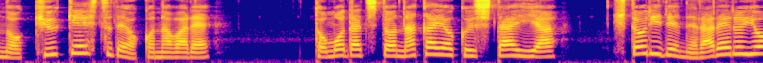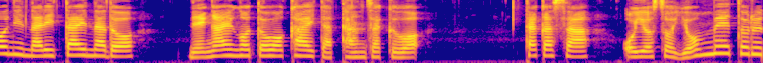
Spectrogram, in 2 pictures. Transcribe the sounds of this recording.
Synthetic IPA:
no̞kʲʰɨːke̞ːɕi̥t͡sɨd̪e̞o̞ko̞naβaɾe̞ | t̪o̞mo̞d̪at͡ɕi̥t̪o̞nakajo̞kɯ̟ɕi̥t̪aija | çi̥t̪o̞ɾʲid̪e̞ne̞ɾaɾe̞ɾɯ̟jo̞ːɲ̟inaɾʲit̪ainad̪o̞ | ne̞ŋaiŋo̞t̪o̞ːkait̪at̪ãnd͡zakɯ̟o̞ | t̪akasa | o̞jo̞so̞jõ̞mːe̞ːt̪o̞ɾɯ̟

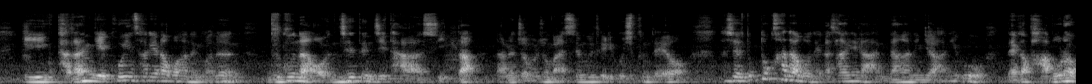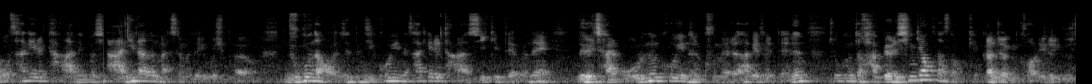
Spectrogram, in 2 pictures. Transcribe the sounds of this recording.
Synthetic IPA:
itad͡ʑanɡe̞kʰoinsʰaɡeɾaɡoɦanɯnɡʌnɯnː | uɡunaʌnd͡ʑe̞dɯnd͡ʑitaɦaɭs͈uit̚t͈aɾanɯnt͡ɕʌmɯɭt͡ɕomːa̰ɭs͈ɯmɯɭtɯɾiɡoɕʰi̥pʰɯnde̞̰jo | sʰaɕ̬ʰiɭt͈ok̚t͈okʰadaɡone̞ɡasʰaɡeɾɯɾa̰ndaŋɦanɯnɡe̞a̰ɲiɡone̞ɡapaboɾaɡosʰaɡiɾɯɭtaŋɦanɯnɡʌɕʰiʔa̰ɲiɾanɯnmaɭs͈ɯmɯɭtɯɾiɡoɕʰi̥pʰʌjo̰ | nuɡunaʌ̰nd͡ʑedɯnd͡ʑikʰoinesʰaɡiɾɯɭtaɾaɭs͈uik͈it͈e̞mune̞ | nɯɭt͡ɕaɭmoɾɯnɯnkʰoinɯɭkume̞ɾɯɭhaɡe̞dwe̞ɭt͈e̞nɯnt͡ɕ͈oɡɯmtʌkak̚p͈jʌɾiɕʰinɡjʌŋsʰʌsʰʌ̰ke̞k̚k͈and͡ʑʌɡinkʌɾiɾɯɭju

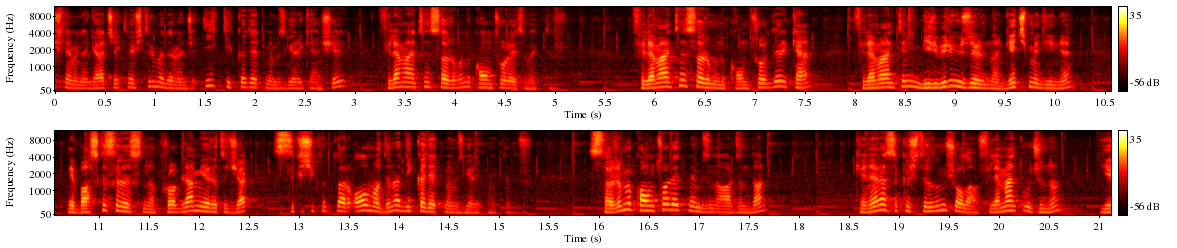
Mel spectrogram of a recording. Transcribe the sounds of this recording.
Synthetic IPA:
ʃlʲe̞minɛɟæɾt͡ʃʰɛclʲɛʃt̪ʰiɾme̞d̪ænø̞nd͡ʒɛʔilʲc̚d̪ikːat̪ɛt̪me̞mizɟe̞ɾe̞cʰænʃejfilʲemænt̪ʰinsaɾɯmɯnɯkʰo̞nt̪ɾo̞lʲɛt̪mɛc̚t̪ʰiɾ̥ | filʲemænt̪ʰinsaɾɯmɯnɯkʰo̞nt̪ʰɾo̞lʲed̪ɛɾcʰæn | flʲemænt̪ʰinbiɾbiɾiyze̞ɾind̪ænɟɛt͡ʃme̞d̪iːnɛvɛbaskɯsɯɾasɯnd̪apʰɾo̞blʲæmjaɾat̪ʰɯd͡ʒak | sɯkʰɯ̥ʃɯklˠɯklˠaɾo̞lˠmad̪ɯːnad̪ikʰːat̪ɛt̪me̞mizɟe̞ɾɛcmɛc̚t̪ʰed̪iɾ̝̥ | saɾɯmɯkʰo̞nt̪ɾo̞lʲɛt̪me̞mizinaɾd̪ɯnd̪an | ɟ̥ʰe̞naɾasɯkɯʃt̪ʰɯɾɯlˠmɯʃo̞lˠanflʲemænt̪ud͡ʒunu | j

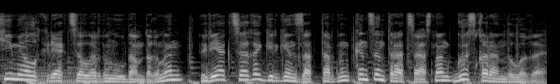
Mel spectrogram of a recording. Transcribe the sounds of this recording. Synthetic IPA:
xʲimijalˠəqrʲe̞ak̚t̪sɨjalˠɑɾd̪əɴəlˠd̪ɑmd̪əʁənəɴɾʲe̞akt̪sɨjaʁɑkʲe̞ɾɡʲe̞nzɑt̪ːɑɾd̪əɴkʰo̞nt̪se̞nt̪ɾat̪sɨjasənɑŋkʲʰɵz̥qʰɑɾɑnd̪əlˠəʁə̰

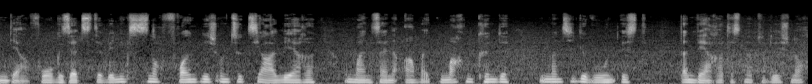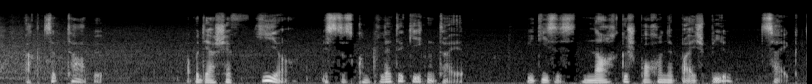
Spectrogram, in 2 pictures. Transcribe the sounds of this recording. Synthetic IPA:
ɛndeːɐfoːɐɡəzɛt͡stəveːnɪçstn̩snɔχfʁ̥ɔʏntlɪçʊntz̥ot͡sjaːlvɛːʁə | ʔʊntmanzaɪnə̰ʔaɐba̰ɪtmaχn̩kʰœntəvḭːmanziːɡəvoːntɪstd̥anvɛːʁəd̥asnatʰyːɐlɪçnɔχʔakt͡sɛp̚tʰaːb̥l̩ | ʔaːbɐdeːɐʃɛfhiːɐʔɪst̚d̥askʰɔmpʰl̥ɛtəɡ̥ḛːɡŋ̩tʰa̰ɪl | viːdiːzəsnaːχɡ̥əʃpʁ̥ɔχənəb̥a̰ɪʃpḭːl | t͡sa̰ɪkt

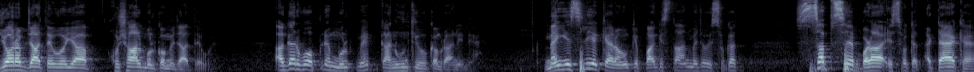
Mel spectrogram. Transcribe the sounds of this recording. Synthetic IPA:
jɔːɾəp̚d͡ʒaːt̪eɦueja | xoʃɦaːlmʊlkõmẽd͡ʒa̰ːt̪ḛɦṵḛ | ɐ̰ɡəɾʋoɐpnemʊlkmẽkaːnuːnkiɦʊkəmɾa̰ːnḭlḛː | mɛ̃ːjeɪsliekɛɦɾaɦũkepaːkɪst̪aːnmẽd͡ʒoːɪsʋɐkət̪̚ | sɐbsebɐɽaɪsʋɐkət̪ɐʈɛːkɦɛ̰ː

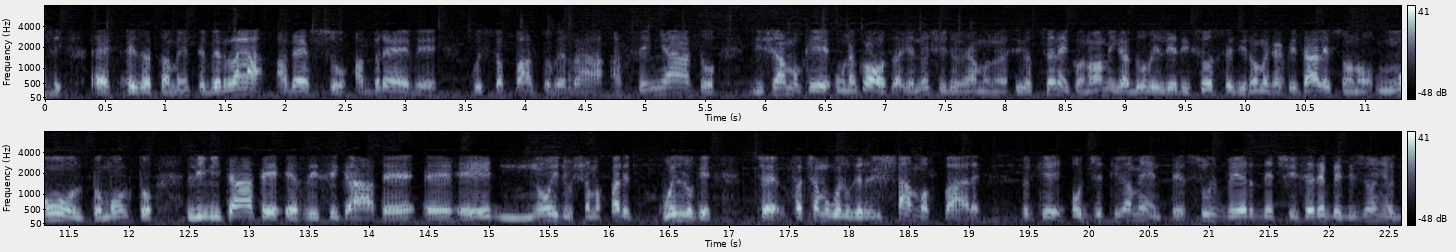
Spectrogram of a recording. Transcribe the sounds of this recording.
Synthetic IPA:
si | ɛḛzat̪ːament̪everːaad̪ɛsːoʔabːɾɛːve | kwest̪oapːalt̪overːaa̰sːeɲːaːt̪o | d̪it͡ʃaːmok̟eunakɔːzak̟enːojt͡ʃit̪ɾovjaːmoinunasit̪wat̪sːjoːneːkonɔːmikad̪oːveleɾisorsed̪iɾoːmakapit̪aːlesoːnomolt̪omolt̪olimit̪aːt̪eʔerːisikaːt̪eː | nːojriuʃːjaːmoafːaːɾe | kwelːok̟et͡ʃoɛfat͡ʃːaːmokwelːokerːiuʃːaːmoafːaːɾe | perkeod͡ʒːet̪ːivament̪esulverd̪et͡ʃisaɾɛbːebizoɲːod̪

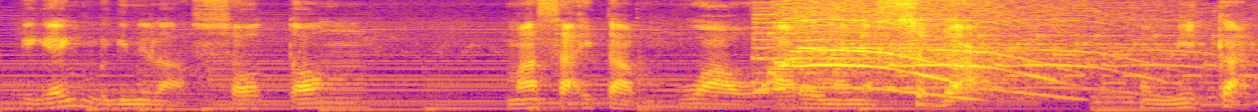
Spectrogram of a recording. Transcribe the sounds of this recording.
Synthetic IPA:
ɡiɡɛŋbəɡinila̰sɔt̪ɔŋ | masait̪awauaɾamanasəba | məmika

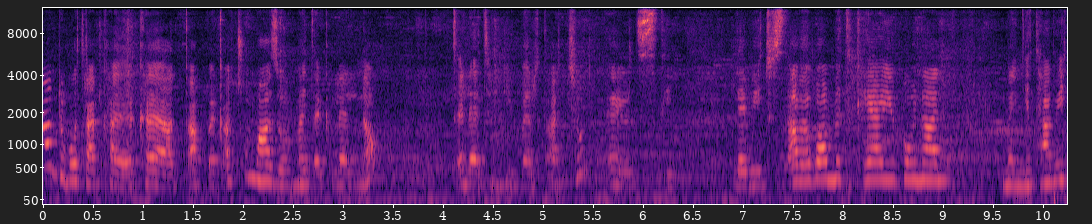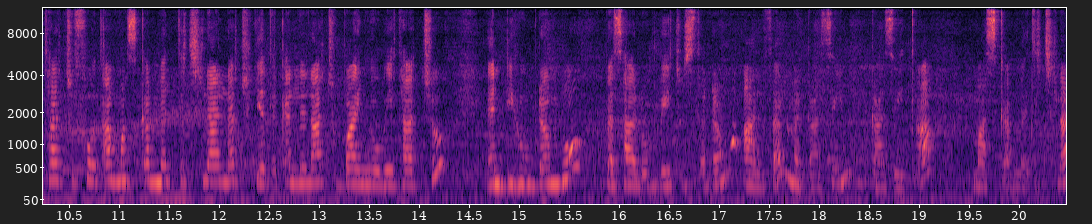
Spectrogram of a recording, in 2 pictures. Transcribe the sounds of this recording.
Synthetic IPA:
and̪bo̞t̪ʰakʰəat̪ʼːabːəkʼat͡ʃːɛwmazo̞ɾmət̪ʼəkʼləlnəw | t̪ʼɨlət̪ɨnd̪ibəɾt̪ʼat͡ʃːɛh | ʔajot̪ʰst̪ʰi | ləβe̞t̪wʊ̥st̪ʼaβəβamɨt̪ɨ̥kʰəjajɪho̞nal | məɲːɛt̪ʰaβe̞t̪ʰat͡ʃːɛfot̪ʼamaskʼəmːət̪ʼɨt͡ʃɪlalːat͡ʃːɛhjɛt̪ʼɨkʼəlːɨlat͡ʃːɛhbaɲːoβe̞t̪ʰat͡ʃːɛh | ʔɨnd̪iɦumd̪əɡmo̞ | bəsalo̞mbe̞t̪wʊst̪ʼd̪əɡmo̞ʔalfəmːəɡaze̞nɡaze̞t̪ʼa | maskʼəmːət̪ʼɪt͡ʃɪla

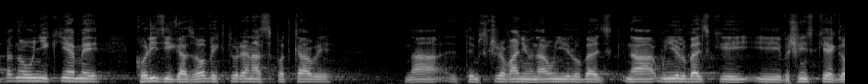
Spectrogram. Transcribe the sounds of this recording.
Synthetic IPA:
pɛvnɔuɲikɲɛmɘkɔlʲizʲjiɡazɔvɘxkt̪uɾɛnasːpɔt̪kawɪ | nat̪ɪmskʂɘʐɔvaɲunauɲilubɛlʲnauɲilubɛlskʲejivɪʂij̃skʲɛɡɔ

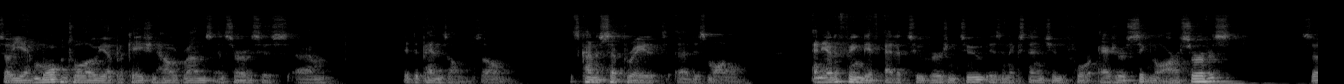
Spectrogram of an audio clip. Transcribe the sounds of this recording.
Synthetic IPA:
soʊjɨːvmɔɹkntʰɹ̥oʊlˠoʊvə˞ə˞æplɨkʰeɪʃɨ̃n̩ɦaʊɨt̚ɹʌ̃nzɨ̰̃nsɜ˞vɨsɪz̥ | ɨt̚d̥ɨpʰɛ̃ndzn̩soʊ | ɨtskʰãɪ̃ndɨsɛpə˞eɪɾɨd̚ðɪsmɑ̰ɾl̩ˠ | ʔɨ̃nðiʌðə˞θɪ̃ŋðeɪvæɾɨd̚tʰɨvɜ˞ʒɨ̃ntʰʉɪzɨ̃nɨkstɛ̃nʃɨ̃nfə˞ʔɛʒə˞sɪɡ̚nl̩ˠa̰ə˞sɜ˞vɨs | so

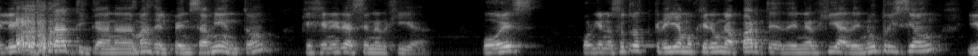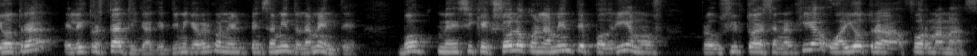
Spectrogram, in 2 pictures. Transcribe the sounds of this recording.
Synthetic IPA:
elek̚t̪ɾoest̪at̪ikanaðamazðe̞lpe̞nsamjẽ̞nt̪o̞ | ke̞xe̞ne̞ɾaesaeneɾxia | oe̞s | po̞ɾke̞no̞so̞t̪ɾo̞skɾeiamo̞skeeɾaunapaɾt̪eðeːneɾxiaðe̞nut̪ɾisjo̞n | io̞t̪ɾaelek̚t̪ɾoest̪at̪ikake̞t̪je̞nekeβ̞e̞ɾko̞ne̞lpe̞nsamjent̪olamẽ̞nt̪e̞̰ | bo̞sme̞ðesihkeso̞lo̞ko̞nlamẽ̞nt̪epo̞ðɾiamo̞s | pɾo̞ðusiɾt̪o̞ðaesaeneɾxiaʔoajo̞t̪ɾafo̞ɾmamas

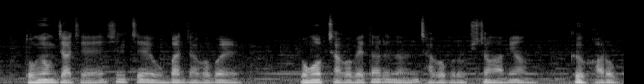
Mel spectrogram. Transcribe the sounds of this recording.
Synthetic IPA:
toŋjʌŋd͡ʑad͡ʑeɕʰiɭt͡ɕ͈e̞umband͡ʑaɡʌbɯɭ | toŋʌp̚t͡ɕ͈aɡʌbe̞t͈aɾɯnɯnt͡ɕaɡʌbɯɾot͡ɕud͡ʑʌŋɦamjʌn | kɯkwaɾo

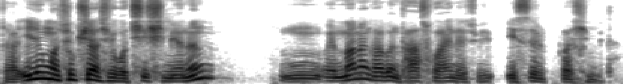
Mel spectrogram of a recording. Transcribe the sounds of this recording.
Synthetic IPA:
t͡ɕaid͡ʑʌŋmaɭt͡ɕʰuk̚ɕ͈iɦaɕ̬ʰiɡot͡ɕʰiɕʰimjʌnɯn | ɯɯmːanankaɡɯntasʰuaineis͈ɯɭk͈ʌɕʰimɲid̥ḁ

